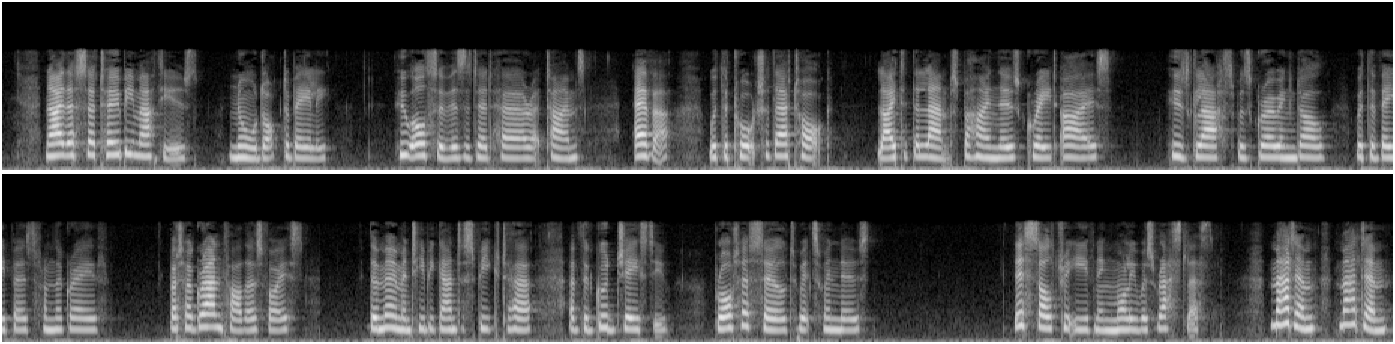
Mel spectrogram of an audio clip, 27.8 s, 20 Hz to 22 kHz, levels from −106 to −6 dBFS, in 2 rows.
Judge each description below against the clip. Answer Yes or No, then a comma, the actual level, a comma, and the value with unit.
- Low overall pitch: No, high, 245 Hz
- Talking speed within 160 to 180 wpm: No, average, 145 wpm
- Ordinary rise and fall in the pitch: No, narrow, 2.0 semitones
